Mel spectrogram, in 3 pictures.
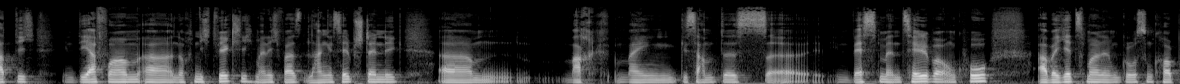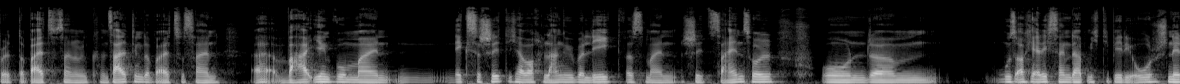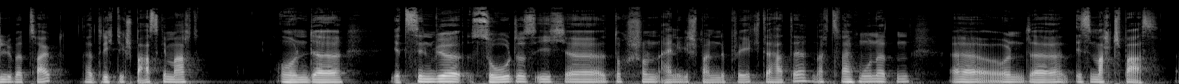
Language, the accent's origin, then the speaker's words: German; Austria; auch wenn wenn es jetzt als Österreicher fast äh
